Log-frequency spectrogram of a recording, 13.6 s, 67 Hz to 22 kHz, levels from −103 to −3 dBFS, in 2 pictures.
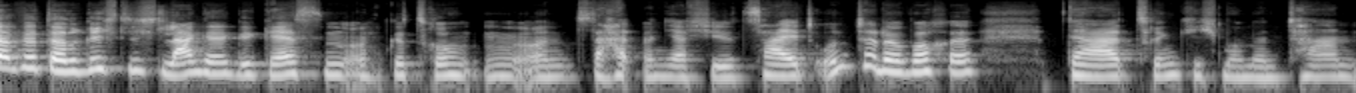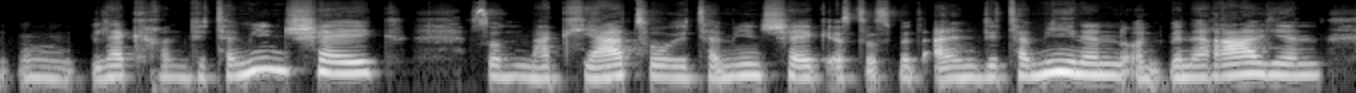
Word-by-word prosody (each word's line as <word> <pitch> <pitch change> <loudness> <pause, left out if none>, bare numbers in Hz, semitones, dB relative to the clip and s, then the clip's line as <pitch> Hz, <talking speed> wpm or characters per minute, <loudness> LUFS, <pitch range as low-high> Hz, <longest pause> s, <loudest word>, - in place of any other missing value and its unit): Da 320 -2 +11
wird 320 -1 +3
dann 265 -2 +10
richtig 280 -1 -1
lange 225 +1 +5
gegessen 210 +1 0
und 190 -1 -8
getrunken 205 -1 -5
und 180 +1 -7
da 200 - -1
hat - - -3
man 185 +1 -7
ja 180 - -2
viel 180 0 -6
Zeit 195 +2 +2
unter 350 +10 -2
der 255 -2 +4
Woche, 255 -1 +2 0.4
da 195 -3 +5
trink 200 +2 -7
ich 200 - -8
momentan 185 +1 -7
'n 175 -2 -10
leckeren 185 +1 -6
Vitaminshake 235 - +1 0.3
so 190 - -4
'n 185 0 -7
Macchiato 180 +2 0
Vitaminshake 180 +1 -3
ist 180 0 -7
das - - -9
mit 180 - -9
allen 175 +2 -1
Vitaminen 210 +3 +4
und 170 -1 -8
Mineralien. 205 +3 +2
200 Hz, 160 wpm, -24 LUFS, 180-225 Hz, 0.4 s, Da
